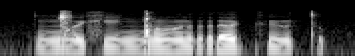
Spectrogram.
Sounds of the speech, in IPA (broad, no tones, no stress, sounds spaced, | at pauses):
ŋ͡ǀ ɵ xʲ e ŋ͡ǃ õ r ə kʲ ũ t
